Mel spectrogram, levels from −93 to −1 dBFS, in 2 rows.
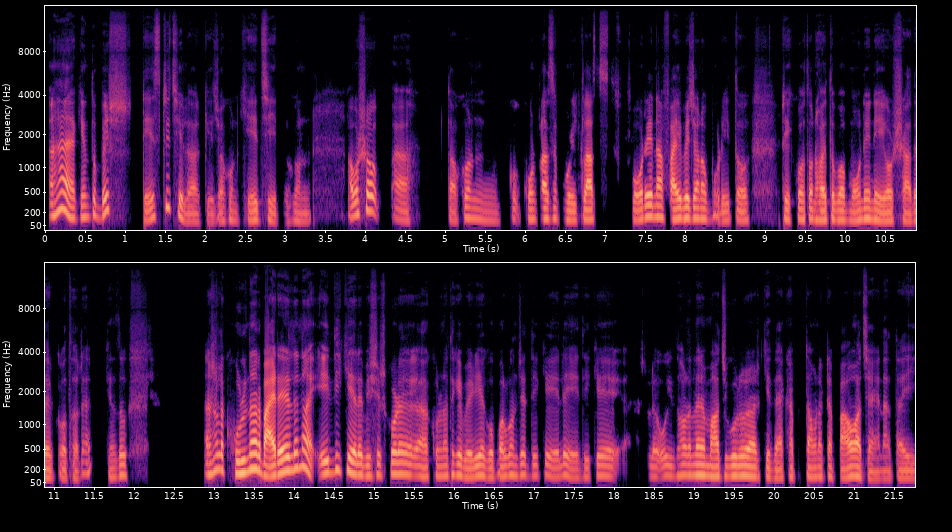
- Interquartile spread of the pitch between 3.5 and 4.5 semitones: Yes, average, 3.8 semitones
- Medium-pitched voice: No, low, 125 Hz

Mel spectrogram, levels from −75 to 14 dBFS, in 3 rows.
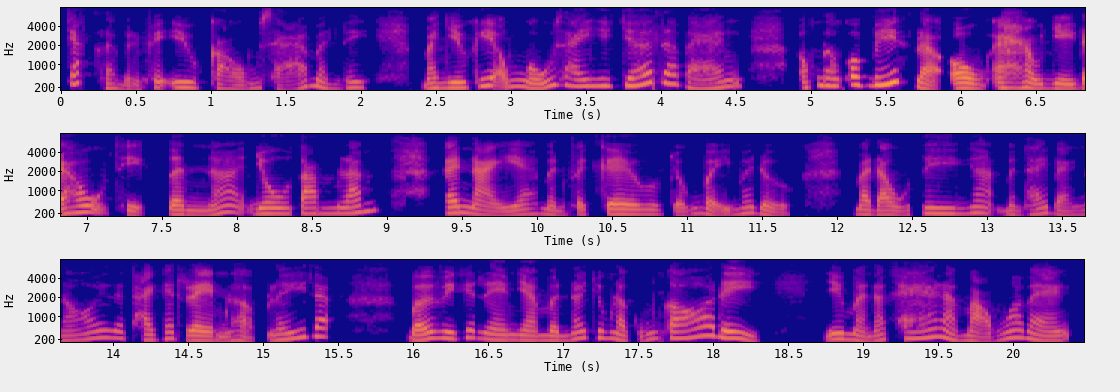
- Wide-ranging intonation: Yes, wide, 5.9 semitones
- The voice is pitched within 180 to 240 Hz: Yes, high, 190 Hz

